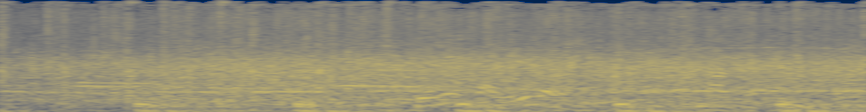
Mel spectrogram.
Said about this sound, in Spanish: Parece que es un momento importante porque van a cambiar a uno de los guerreros. Le aplauden, le jalean por su buen trabajo.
